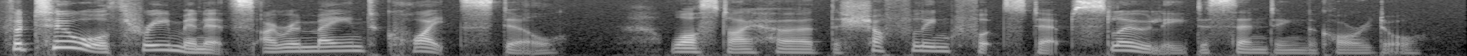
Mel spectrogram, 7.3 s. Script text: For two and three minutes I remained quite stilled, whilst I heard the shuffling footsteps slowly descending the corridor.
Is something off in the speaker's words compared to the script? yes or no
yes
